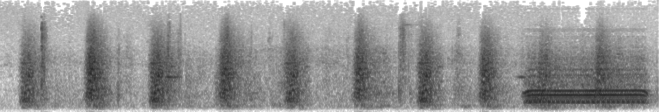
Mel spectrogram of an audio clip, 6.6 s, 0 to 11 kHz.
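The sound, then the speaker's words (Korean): A steam freight train, number 19, pulls away toward Portland with a steady series of loud, heavy chuffs, followed by a long, bright whistle blast near the end. No one speaks. “제크의 화물열차 19호는 포틀란드를 향해 다시 출발하고 넘버원은 자신이 다시 이 열차에 탄다고 예고합니다.”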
